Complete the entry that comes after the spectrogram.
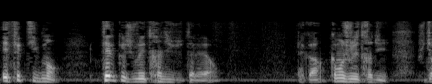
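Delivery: normal talking voice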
